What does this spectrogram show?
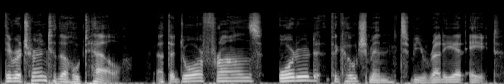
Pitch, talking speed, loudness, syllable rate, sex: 130 Hz, 200 wpm, -17 LUFS, 5.5 syllables/s, male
